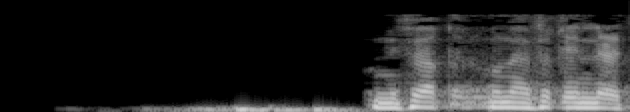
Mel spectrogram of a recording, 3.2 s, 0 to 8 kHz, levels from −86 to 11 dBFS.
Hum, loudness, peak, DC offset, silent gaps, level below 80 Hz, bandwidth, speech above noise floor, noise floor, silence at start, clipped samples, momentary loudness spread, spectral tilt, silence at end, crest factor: none; -14 LUFS; -2 dBFS; under 0.1%; none; -26 dBFS; 5.4 kHz; 52 dB; -62 dBFS; 0.9 s; under 0.1%; 14 LU; -14 dB/octave; 0 s; 14 dB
